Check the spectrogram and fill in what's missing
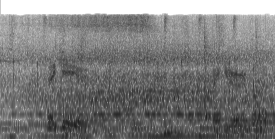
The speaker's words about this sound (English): He is the star of our show, and I hope you'll welcome him, please, with a wild round of applause.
